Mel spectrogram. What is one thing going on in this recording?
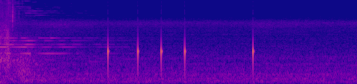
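Short menu clicks tick several times.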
